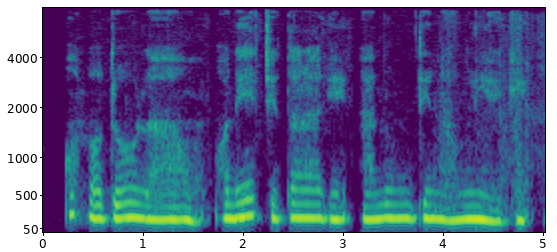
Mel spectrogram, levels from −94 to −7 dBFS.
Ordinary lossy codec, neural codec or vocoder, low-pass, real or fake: none; none; none; real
